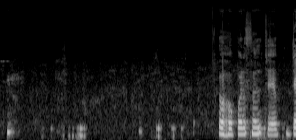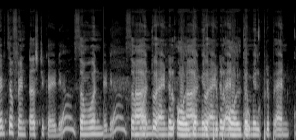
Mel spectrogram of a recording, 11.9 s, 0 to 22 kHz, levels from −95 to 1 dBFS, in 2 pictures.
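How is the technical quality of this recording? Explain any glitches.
The speech has one clear fault, a doubled audio track. It begins abruptly at 8.0 s and runs to the end. A second copy of the speech enters at about the same level as the original, trailing by roughly one second. The copy is full-band and dry, with no decay or room colour. The likely cause is the same signal being captured twice, once through a slower path, so two out-of-step copies overlap and muddle the speech.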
